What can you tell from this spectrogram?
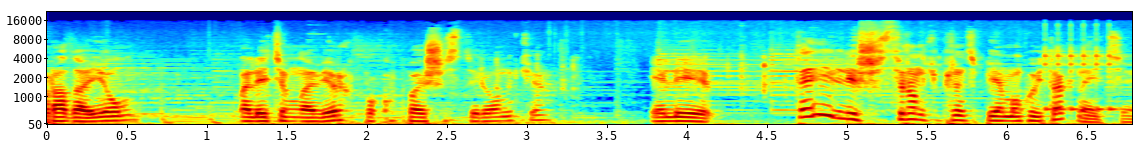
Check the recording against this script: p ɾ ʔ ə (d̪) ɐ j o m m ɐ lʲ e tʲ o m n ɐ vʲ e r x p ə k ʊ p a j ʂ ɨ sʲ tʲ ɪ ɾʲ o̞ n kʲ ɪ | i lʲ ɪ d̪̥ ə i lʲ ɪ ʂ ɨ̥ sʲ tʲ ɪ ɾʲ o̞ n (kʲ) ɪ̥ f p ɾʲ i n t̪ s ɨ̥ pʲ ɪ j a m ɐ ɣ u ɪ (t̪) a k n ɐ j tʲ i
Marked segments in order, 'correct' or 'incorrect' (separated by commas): correct, correct, correct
